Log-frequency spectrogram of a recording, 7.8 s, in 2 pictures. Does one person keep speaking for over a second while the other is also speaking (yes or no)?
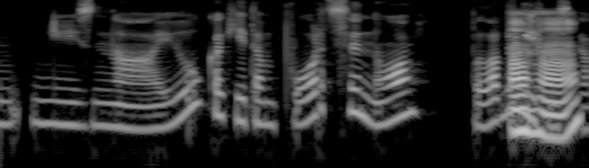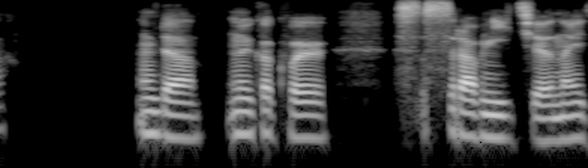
no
